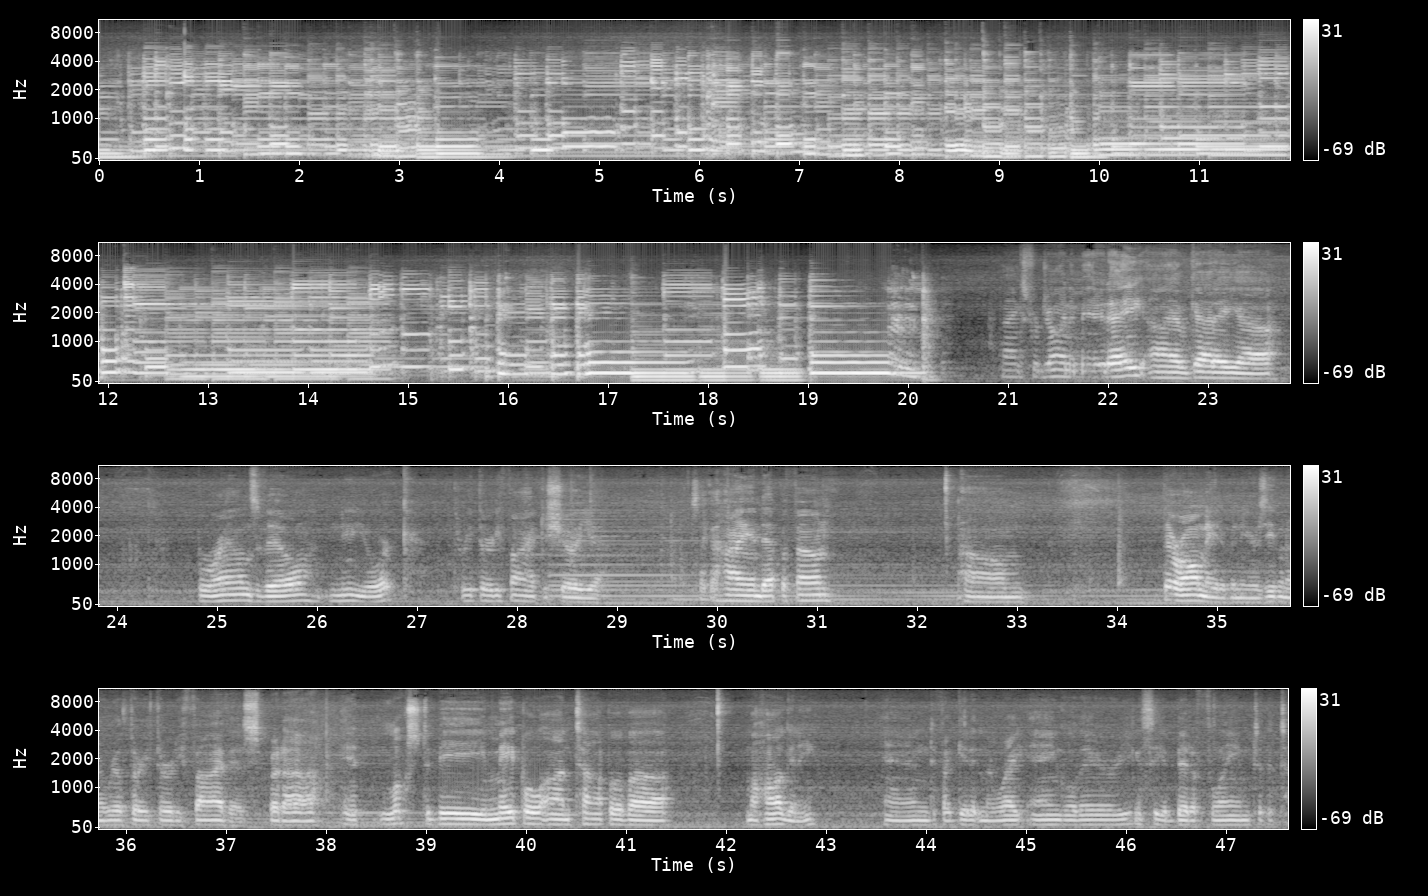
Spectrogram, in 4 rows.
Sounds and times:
Electric guitar: 0:00.0 - 0:20.9, 0:28.1 - 0:43.8.

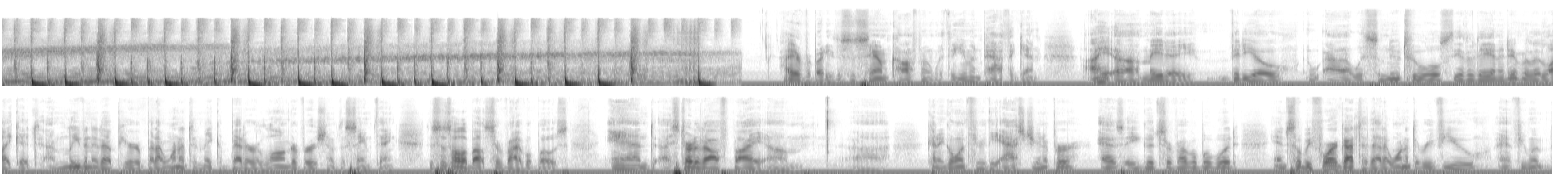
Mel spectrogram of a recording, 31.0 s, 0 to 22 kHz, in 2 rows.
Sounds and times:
Speech: 0:07.6 - 0:31.0.

